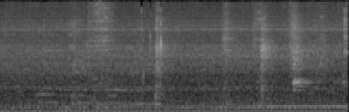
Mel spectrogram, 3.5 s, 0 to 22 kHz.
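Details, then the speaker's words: 2018 Hyundai Accent 1.4 after cleaning the throttle: a low, even idle with no hunting or dips, where rpm had earlier wandered and dropped around 1000; idle now stable. "kasama stable na siya Oh wala ng kagalaw galaw kanina h mo maintindihan kung saan pupunta yung RPM eh"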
